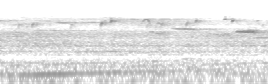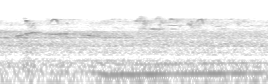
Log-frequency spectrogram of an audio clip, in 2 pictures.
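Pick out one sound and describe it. Wind rustles the leaves of nearby trees.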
